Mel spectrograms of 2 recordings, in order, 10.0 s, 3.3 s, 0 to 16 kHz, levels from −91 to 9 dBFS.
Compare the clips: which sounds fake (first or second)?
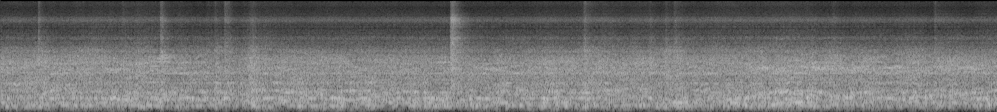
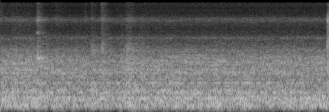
first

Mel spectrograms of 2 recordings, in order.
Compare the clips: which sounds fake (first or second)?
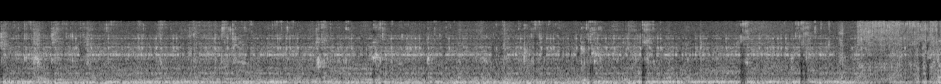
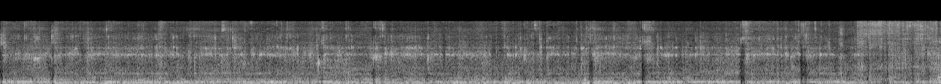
second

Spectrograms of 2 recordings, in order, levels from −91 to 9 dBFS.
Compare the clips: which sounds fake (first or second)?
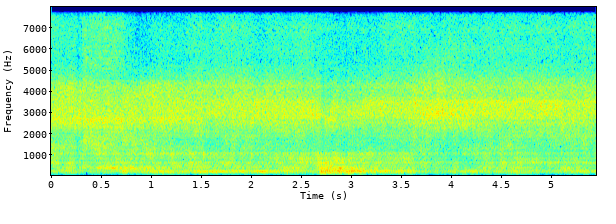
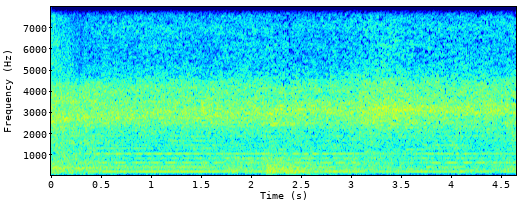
first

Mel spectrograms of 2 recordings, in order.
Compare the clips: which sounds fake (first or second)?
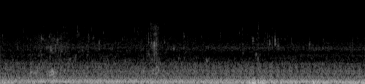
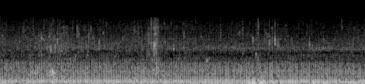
second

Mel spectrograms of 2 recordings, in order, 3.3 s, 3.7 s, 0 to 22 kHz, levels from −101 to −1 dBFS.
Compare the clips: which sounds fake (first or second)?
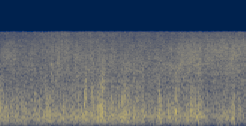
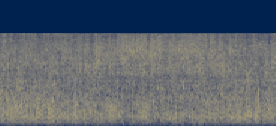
second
